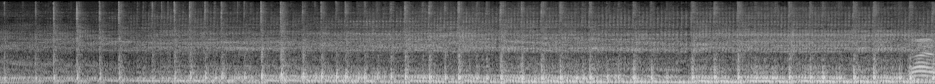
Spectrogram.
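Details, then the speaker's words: Yamaha YZ490 air-cooled two-stroke after rebuild with correct parts: crisp idle rising and settling with light blips, fairly even firing; possibly slightly rich from assembly oil. "shut her down well that is a thing of beauty wise that 490's running sounds good maybe a little bit rich it's hard to tell with the oil from assembly"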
